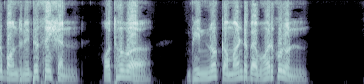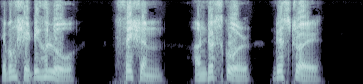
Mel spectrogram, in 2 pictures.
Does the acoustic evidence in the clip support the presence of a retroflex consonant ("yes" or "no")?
yes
